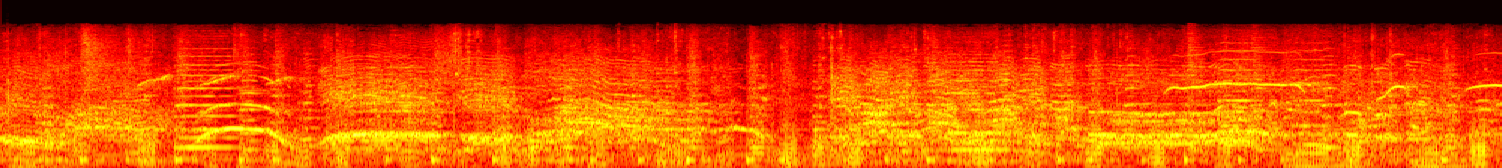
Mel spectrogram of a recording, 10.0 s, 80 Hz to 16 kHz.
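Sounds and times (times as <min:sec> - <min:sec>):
carnival music: 0:00.0 - 0:10.0
crowd singing and shouting: 0:00.0 - 0:10.0.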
